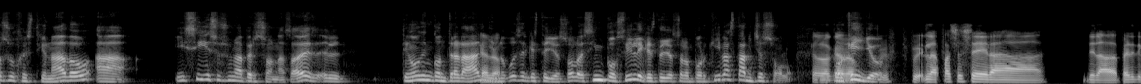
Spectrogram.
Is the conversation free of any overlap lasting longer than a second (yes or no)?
yes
